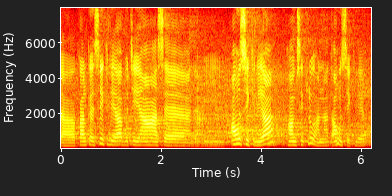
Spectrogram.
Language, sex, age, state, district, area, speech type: Maithili, female, 45-60, Bihar, Purnia, rural, spontaneous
